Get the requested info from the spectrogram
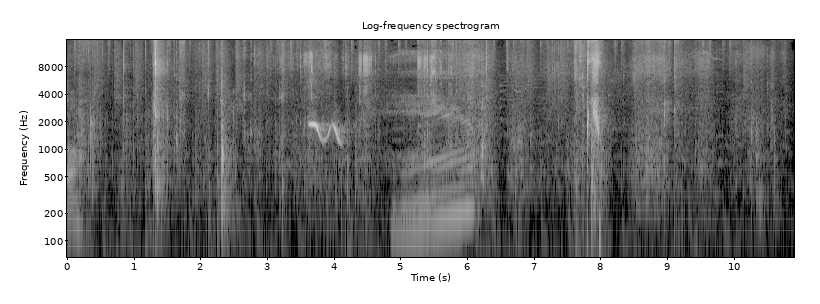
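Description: Cardboard box handled and its flaps opened, with several sharp knocks and taps, the loudest near the end. About four seconds in, a brief wavering whistle-like tone sounds, then a low tone rises steadily for about a second.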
